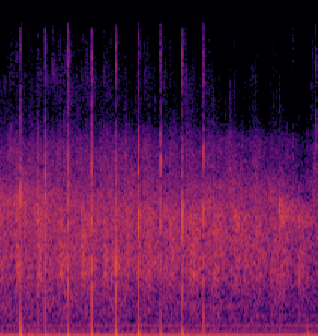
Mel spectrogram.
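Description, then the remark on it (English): An audience claps hands in praise of God, a dense wash of applause with a few sharper claps landing in a steady rhythm about three per second, fairly soft and with no talking. “Can we just pause right here and give God a hand clap of praise for how amazing he is?”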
